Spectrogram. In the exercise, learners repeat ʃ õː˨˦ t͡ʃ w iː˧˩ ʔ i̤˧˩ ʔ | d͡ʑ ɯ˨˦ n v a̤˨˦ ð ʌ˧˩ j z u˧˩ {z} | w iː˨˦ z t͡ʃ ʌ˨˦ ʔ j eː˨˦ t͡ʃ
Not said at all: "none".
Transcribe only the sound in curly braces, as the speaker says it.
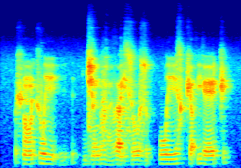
z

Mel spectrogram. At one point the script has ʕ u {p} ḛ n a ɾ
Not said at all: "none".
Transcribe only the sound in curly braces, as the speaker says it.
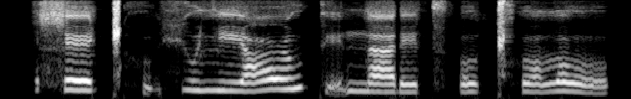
k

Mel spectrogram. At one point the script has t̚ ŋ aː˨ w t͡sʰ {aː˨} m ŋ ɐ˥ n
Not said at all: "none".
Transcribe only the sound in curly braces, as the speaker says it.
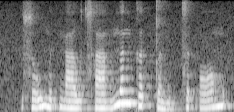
aː˨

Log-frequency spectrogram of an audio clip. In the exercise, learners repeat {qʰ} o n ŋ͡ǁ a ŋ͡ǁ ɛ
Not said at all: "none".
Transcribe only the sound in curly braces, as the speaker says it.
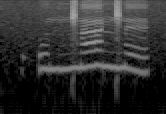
ʔ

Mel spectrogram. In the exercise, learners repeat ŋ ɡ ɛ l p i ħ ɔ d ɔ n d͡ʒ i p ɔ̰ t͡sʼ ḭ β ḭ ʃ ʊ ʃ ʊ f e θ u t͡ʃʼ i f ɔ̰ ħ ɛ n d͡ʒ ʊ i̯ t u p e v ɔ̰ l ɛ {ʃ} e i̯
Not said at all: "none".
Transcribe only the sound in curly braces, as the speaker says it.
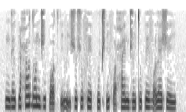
ʃ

